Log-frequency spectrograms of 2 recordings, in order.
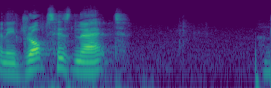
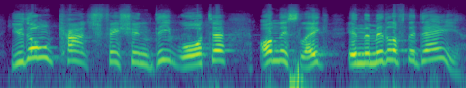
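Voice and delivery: loud, higher-pitched scoffing of an expert fisherman; indignant inner protest; 7 semitones higher, 9 dB louder than usual. Acted. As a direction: protest hotly, insisting you know better. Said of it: "What he's thinking is".

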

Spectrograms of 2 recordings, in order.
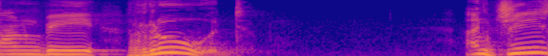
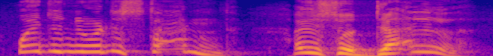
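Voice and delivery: much higher, exasperated pleading; frustrated; 8 semitones higher than usual. Retold or imitated. Jesus frustrated with the disciples, exasperated. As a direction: near the end of his patience. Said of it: "bordered on frustration".

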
